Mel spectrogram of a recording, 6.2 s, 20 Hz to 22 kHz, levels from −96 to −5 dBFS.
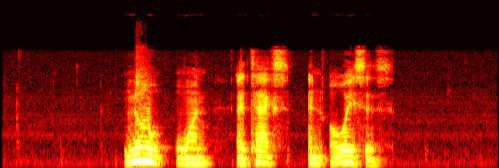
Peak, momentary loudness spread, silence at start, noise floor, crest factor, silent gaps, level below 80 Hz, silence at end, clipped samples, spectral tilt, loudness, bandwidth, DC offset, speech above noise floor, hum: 0 dBFS; 16 LU; 1.55 s; -62 dBFS; 18 dB; none; -48 dBFS; 1.4 s; under 0.1%; -6.5 dB/octave; -16 LUFS; 7.8 kHz; under 0.1%; 48 dB; none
